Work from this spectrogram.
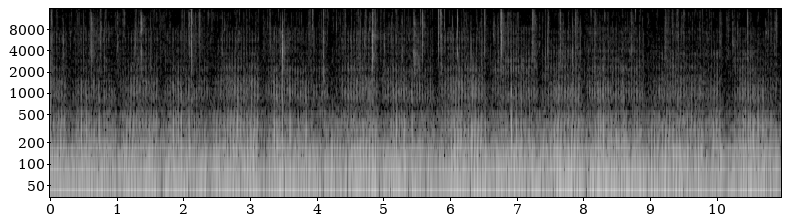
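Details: Cat purring in a deep, even rumble over eleven seconds, rhythmic swells on each inhale and exhale, accompanied by frequent bright fireplace crackles.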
